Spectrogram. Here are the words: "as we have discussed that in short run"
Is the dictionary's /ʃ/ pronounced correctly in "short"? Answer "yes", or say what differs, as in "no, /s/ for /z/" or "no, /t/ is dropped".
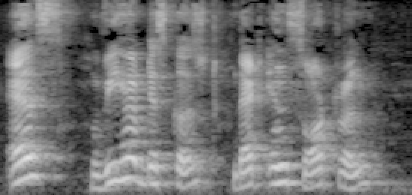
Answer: no, /s/ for /ʃ/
